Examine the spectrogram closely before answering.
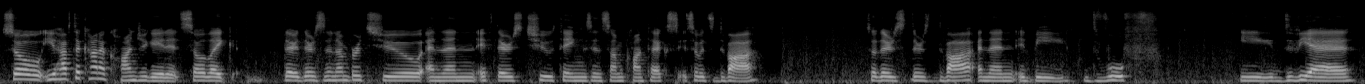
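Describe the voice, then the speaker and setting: A woman's voice: lowish voice, fairly even intonation, a little slow, slight background noise. A woman streamer chatting casually with her chat while she plays a game, laughing easily and answering questions. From Poland. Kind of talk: casual gaming livestream chat.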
